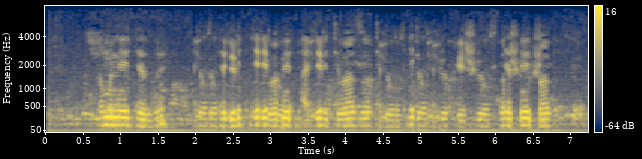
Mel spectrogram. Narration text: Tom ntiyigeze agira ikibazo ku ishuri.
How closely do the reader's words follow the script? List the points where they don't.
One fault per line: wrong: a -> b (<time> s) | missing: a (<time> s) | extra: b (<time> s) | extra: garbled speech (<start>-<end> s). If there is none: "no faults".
extra: garbled speech (2.0-3.4 s)
extra: garbled speech (4.4-5.4 s)
extra: garbled speech (6.0-6.8 s)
